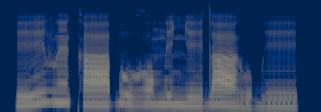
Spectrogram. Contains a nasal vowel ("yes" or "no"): yes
